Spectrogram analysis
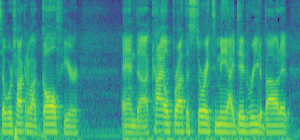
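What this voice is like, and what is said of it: Strained, rough-sounding voice. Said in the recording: “My voice is obviously kind of fucked up.”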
